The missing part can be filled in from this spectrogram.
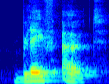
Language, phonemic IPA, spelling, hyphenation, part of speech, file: Dutch, /ˌbleːf ˈœy̯t/, bleef uit, bleef uit, verb, Nl-bleef uit.ogg
- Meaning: singular past indicative of uitblijven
